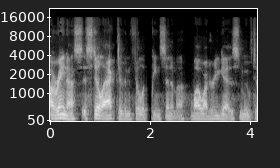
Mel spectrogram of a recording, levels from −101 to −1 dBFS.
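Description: It's a speech clip, and from 0.89 to 2.05 s, right before "cinema while", you get repeated stalls (stutter). The jitter buffer kept running dry, so the receiver stretched the last sound to cover 13 little gaps, about 256 ms in all, the longest about 103 ms. Nothing's lost, but roughly a fifth of that stretch is filler, so it drags and stutters. Then after "cinema while", from 3.19 to 3.53 s, there's a jitter buffer slow-down. The receiver repeated pitch periods to rebuild its reserve, adding about 53 ms and running that bit at about 87% speed with the pitch unchanged, so it sounds drawn out.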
